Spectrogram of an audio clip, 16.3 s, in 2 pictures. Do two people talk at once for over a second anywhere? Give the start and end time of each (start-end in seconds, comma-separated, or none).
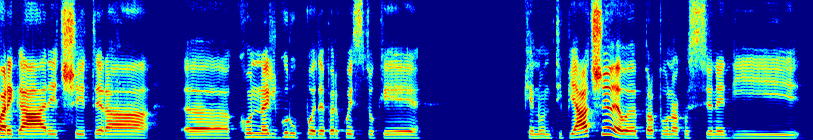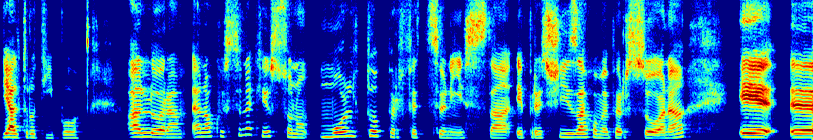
none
